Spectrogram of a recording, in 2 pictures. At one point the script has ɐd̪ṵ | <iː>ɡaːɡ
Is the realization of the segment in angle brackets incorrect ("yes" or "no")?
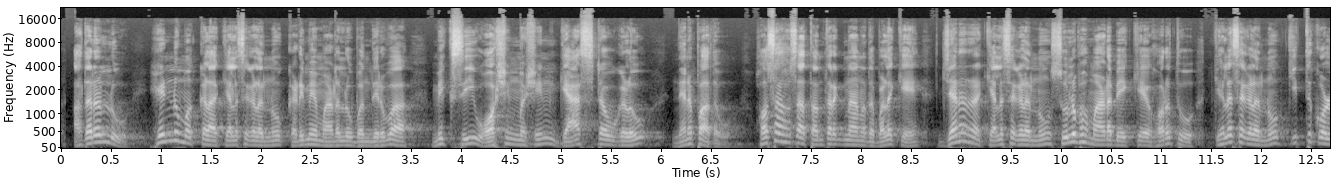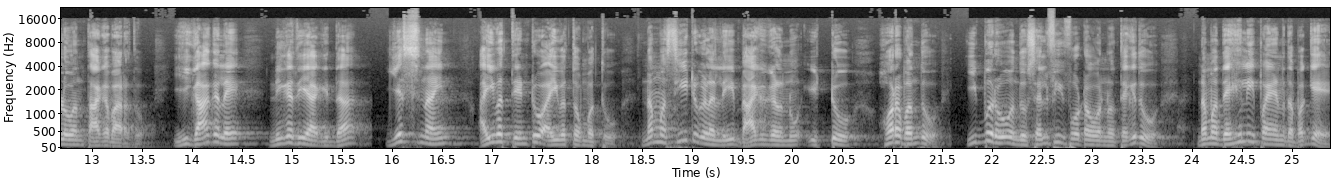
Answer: no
